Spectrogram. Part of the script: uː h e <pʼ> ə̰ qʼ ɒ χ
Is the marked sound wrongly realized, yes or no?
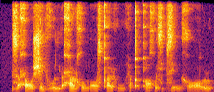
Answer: yes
